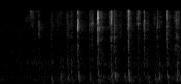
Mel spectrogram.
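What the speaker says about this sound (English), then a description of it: "So I can touch type without looking at the keyboard." Touch typing on a computer keyboard, a faint quick patter of clicking keystrokes in an irregular rhythm, close and quiet, with no talking.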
